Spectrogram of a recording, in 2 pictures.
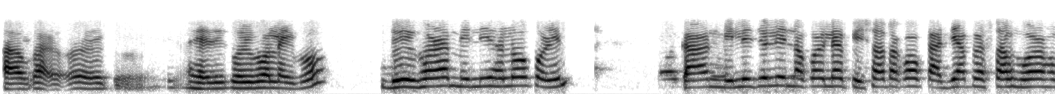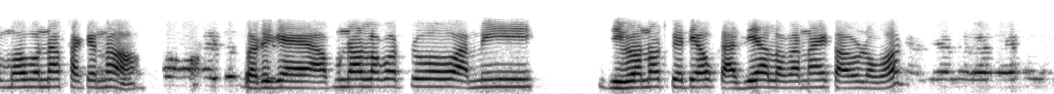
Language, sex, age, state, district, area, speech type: Assamese, female, 60+, Assam, Tinsukia, rural, conversation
